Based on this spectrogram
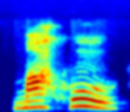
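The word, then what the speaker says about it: Mawu: others inite about environmentalism the goddess Mau pres pronounced mahu she's the West African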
